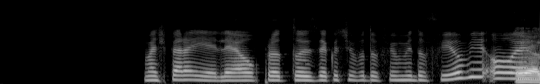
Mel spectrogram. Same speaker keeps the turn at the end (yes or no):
no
